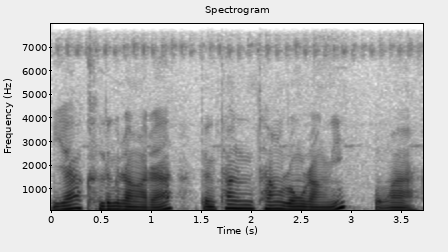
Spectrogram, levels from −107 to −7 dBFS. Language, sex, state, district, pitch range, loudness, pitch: Garo, male, Meghalaya, South Garo Hills, 110-150 Hz, -16 LUFS, 125 Hz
